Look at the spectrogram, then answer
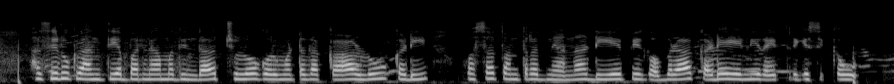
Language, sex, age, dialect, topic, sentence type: Kannada, female, 18-24, Dharwad Kannada, agriculture, statement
